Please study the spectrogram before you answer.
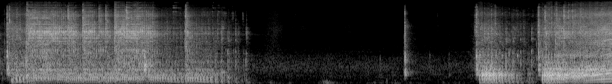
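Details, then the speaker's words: Stihl MS290 chainsaw tested outdoors after fuel line replacement, with no fuel leaks. It fires up, revs high, drops back to a steady idle and revs cleanly again; normal running. "so at the end of any repair I'd like to take the equipment outside just start it up and make sure everything is okay"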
